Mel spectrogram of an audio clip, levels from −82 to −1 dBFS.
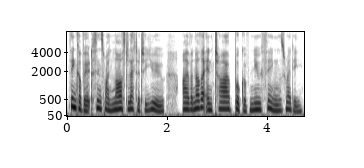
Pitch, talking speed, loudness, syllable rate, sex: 180 Hz, 225 wpm, -17 LUFS, 5.7 syllables/s, female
